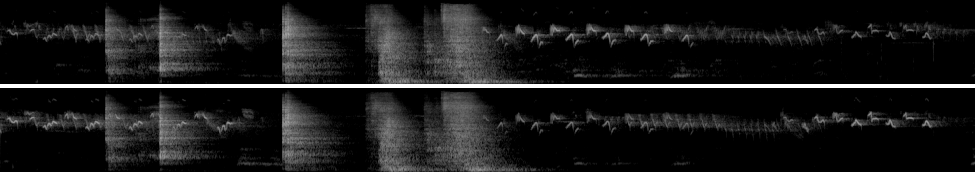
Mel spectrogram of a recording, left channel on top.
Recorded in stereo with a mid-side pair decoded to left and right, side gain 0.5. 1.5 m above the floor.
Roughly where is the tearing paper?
Ahead left.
